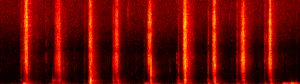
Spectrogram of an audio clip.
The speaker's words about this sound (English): It has been so long since I've seen anyone do the like armpit fart.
